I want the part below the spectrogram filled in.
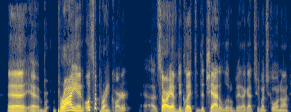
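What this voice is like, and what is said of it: Strained, worn-out voice. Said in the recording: “I talk more and I talk faster whenever I'm doing these mock drafts. ... My voice is struggling”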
